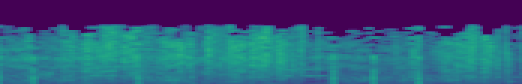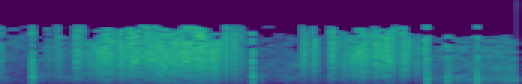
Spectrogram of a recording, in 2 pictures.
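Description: The Special America Tonight fireworks pop and crackle continuously, with sharp bangs scattered irregularly over a dense, noisy rumble.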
